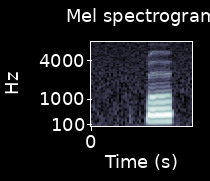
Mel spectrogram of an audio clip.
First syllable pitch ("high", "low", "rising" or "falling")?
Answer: high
